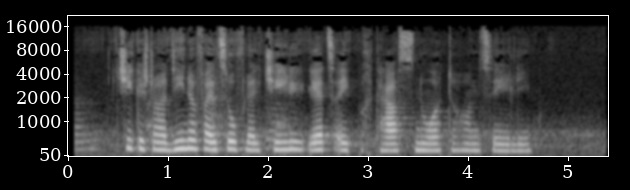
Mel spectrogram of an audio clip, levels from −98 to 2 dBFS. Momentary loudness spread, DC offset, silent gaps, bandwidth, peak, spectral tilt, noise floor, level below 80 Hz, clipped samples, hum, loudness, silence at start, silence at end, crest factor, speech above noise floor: 10 LU; under 0.1%; none; 16 kHz; -8 dBFS; -4.5 dB/octave; -51 dBFS; -62 dBFS; under 0.1%; none; -24 LUFS; 0.05 s; 0.75 s; 16 dB; 27 dB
